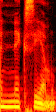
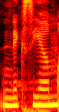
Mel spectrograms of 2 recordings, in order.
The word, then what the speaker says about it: NXIVM: it stands for but I think it's pronounced nixium I always struggled with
